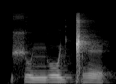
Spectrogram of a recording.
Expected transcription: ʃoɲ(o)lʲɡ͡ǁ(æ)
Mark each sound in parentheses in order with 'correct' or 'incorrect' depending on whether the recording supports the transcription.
correct, incorrect

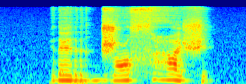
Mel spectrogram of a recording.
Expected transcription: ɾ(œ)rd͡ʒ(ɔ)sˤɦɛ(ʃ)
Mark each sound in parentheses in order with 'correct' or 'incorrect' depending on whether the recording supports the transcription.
incorrect, correct, correct

